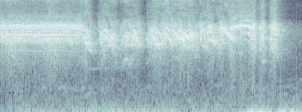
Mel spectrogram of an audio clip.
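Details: Sparrows chirping at the start of nest building: continuous shrill, overlapping chatter with a faint low thumping or rustling underneath.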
